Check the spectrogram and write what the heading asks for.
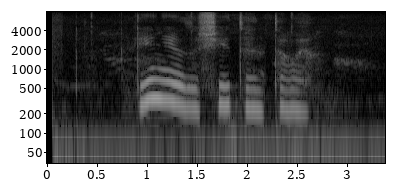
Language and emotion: Russian, neutral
